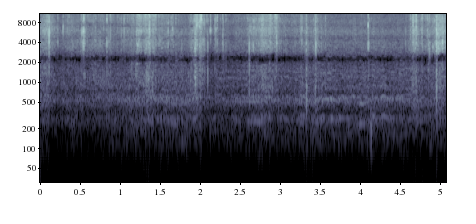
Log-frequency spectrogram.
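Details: Honey bees from a wild hive being caught for keeping: a steady low hum with sharp clicks and crackles of handling throughout, and a faint background tone.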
